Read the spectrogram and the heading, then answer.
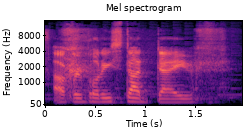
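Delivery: heavy, deep timbre put on, dropped low. Imagining a line spoken in a deep voice: Alan Rickman voice. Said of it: "deep, deep timbre of Alan Rickman's voice".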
